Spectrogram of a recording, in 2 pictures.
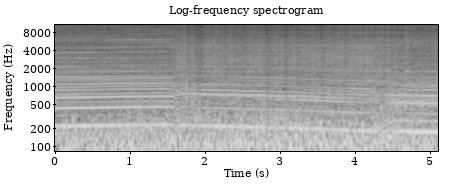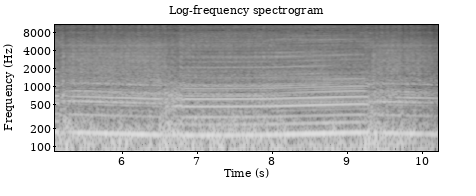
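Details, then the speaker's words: Yamaha R6 at 25,000 miles with a new chain and undamped solid metal front sprocket: a high-pitched steady hum over the exhaust note whenever on the throttle, gone off the gas; stock rubber-cushioned sprocket is quieter. "So you probably heard that sound whenever I gave a gas on the bike. You hear just a hum, high-pitched noise, kind of interesting sounding."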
